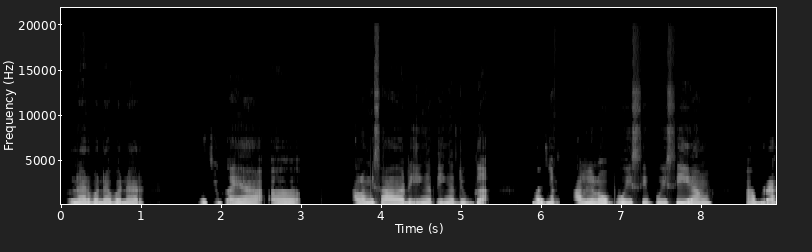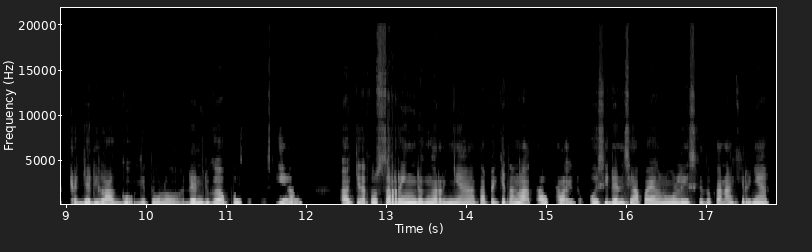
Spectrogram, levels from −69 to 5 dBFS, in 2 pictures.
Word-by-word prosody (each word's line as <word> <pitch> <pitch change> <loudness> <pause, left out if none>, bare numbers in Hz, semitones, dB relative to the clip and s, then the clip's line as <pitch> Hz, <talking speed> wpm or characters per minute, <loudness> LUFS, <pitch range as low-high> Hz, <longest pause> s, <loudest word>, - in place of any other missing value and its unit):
Benar 200 -3 +2
benar 180 -1 +2
benar, 165 -1 +1 0.7
dan 230 0 -3
juga 200 -3 -8
ya, 175 -4 +2 0.3
eee, 185 0 +1 0.7
kalau 215 +1 +1
misalnya 215 -2 +3
diingat-ingat 195 0 -1
juga, 185 -2 -1 0.6
banyak 215 +4 +2
sekali 230 +3 -2
loh, 170 -1 +4
puisi-puisi 205 +3 -2 0.2
yang, 215 +7 0 0.4
e - - -2
berakhir 185 +8 -1
jadi 175 -4 +2
lagu, 170 +1 +1
gitu 160 -1 -3
loh, 140 0 -4
dan 170 +1 +4
juga 190 +6 +3
puisi-puisi 275 - -4
yang, 205 +3 -1 0.6
e - - +1
kita - - 0
tuh 420 -1 +2
sering 245 -4 +5
dengernya, 175 -3 +1
tapi 210 - -2
kita 330 - -1
nggak 285 -7 +3
tau 210 +4 +3
kalau 200 -3 0
itu - - -12
puisi 220 +1 -1
dan 180 -2 +4
siapa 185 +3 0
yang 215 -2 +1
nulis, 200 -3 +1
gitu 165 -2 -4
kan, 165 0 -2
akhirnya, 210 +8 -1
195 Hz, 150 wpm, -19 LUFS, 175-220 Hz, 0.7 s, sering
